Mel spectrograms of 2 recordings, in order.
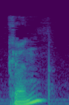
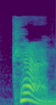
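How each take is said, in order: First: The word is said with a reduced vowel. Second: The word is said with a full vowel. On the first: "the weak form" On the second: "which is the strong way of pronouncing that word"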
